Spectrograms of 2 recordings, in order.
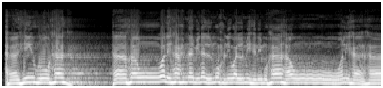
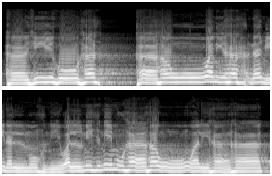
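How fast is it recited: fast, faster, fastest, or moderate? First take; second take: fastest; fast. First: It is recited at the fastest speed. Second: It is recited somewhat faster than standard. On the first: "Kalau bisa lebih cepat lagi, lebih cepat lagi" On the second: "kecepatan yang lebih naik satu level"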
